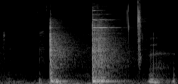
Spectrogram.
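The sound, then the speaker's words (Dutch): A few sharp metallic clinks of a teaspoon against a coffee cup, about four taps spaced irregularly over a couple of seconds, with no talking. “Zo, even een lepeltje eruit. Hoezo moet ik een eh, lepeltje eruit halen? Omdat het zo tikt, bedoel je?”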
